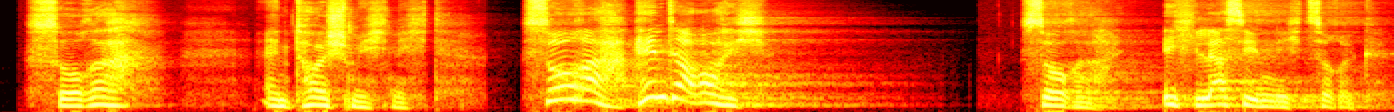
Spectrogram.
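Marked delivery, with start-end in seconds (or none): 2.6-3.8 high sudden warning call; urgent warning. Acted. Meg warns Sora of an attack from behind. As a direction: warn them sharply and fast.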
